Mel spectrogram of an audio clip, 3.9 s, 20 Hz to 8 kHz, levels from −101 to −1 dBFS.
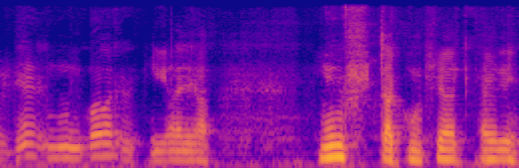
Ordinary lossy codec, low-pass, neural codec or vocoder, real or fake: none; 7.2 kHz; codec, 16 kHz in and 24 kHz out, 0.6 kbps, FireRedTTS-2 codec; fake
